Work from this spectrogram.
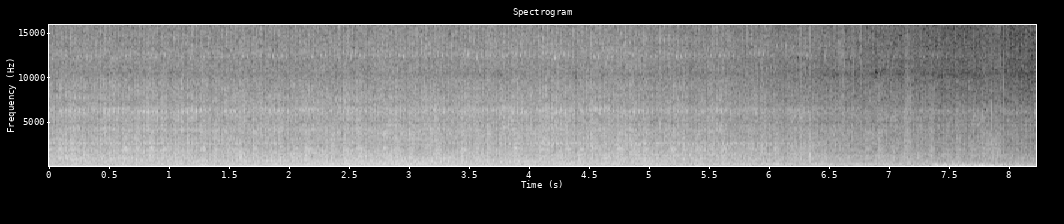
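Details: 2011 VW Passat B7 2.0 TDI CFFB 140 PS, DSG automatic, 277,000 km; diesel idle with fairly even rattle about three per second over engine note from gearbox end; dual-mass flywheel suspected, not confirmed.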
